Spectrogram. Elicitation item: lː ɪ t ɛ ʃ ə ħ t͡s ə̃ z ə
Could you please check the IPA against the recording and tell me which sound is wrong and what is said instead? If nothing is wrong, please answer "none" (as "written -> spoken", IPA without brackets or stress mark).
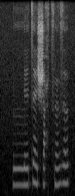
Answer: none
